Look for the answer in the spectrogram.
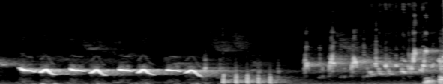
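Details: Caged Chinese hwamei just out of its box: a series of looping whistled notes repeated roughly every two-thirds of a second, then a burst of low rapid harsh pulses and a return to high, varied warbling.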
